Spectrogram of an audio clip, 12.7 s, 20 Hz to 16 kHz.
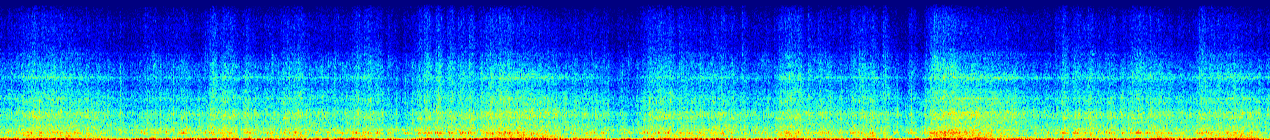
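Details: Ford F100 with swapped turbo LS1 V8 (Holley), after adjusting the throttle butterfly stop screw to raise idle and reduce idle air control motor reliance: loud, deep, evenly firing rumble with mild rev swells, no knocks or misses; healthy idle.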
